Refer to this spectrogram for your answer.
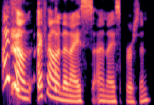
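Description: A woman's voice: deep voice, wildly swooping pitch, brisk, a bit bright, dry recording, studio quality. A young woman co-hosting a casual chat, gushing and self-mocking about a TV scene. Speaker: podcast co-host. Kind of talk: casual chat recapping a TV show.

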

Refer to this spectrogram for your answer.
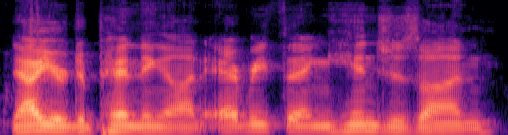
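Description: A man's voice: medium pitch, normal speed, a bit bright, dry recording. A man co-hosting a podcast in casual chat, rambling along with many stammered restarts. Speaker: podcast co-host.

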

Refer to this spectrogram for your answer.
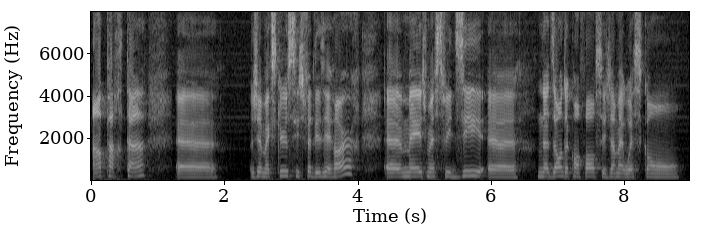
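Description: A Quebec woman in her twenties, a native English speaker and charity founder, is a guest answering interview questions. Her mid-range voice is steady, slow, fairly bright and clean, and she replies earnestly with frequent hesitations.

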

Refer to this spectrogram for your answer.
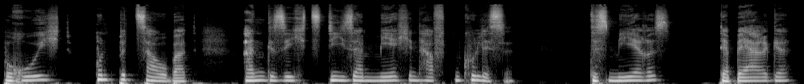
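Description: A woman narrating a literary story as an audiobook in a calm, measured way. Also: fairly low pitch, dry recording, studio quality.

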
